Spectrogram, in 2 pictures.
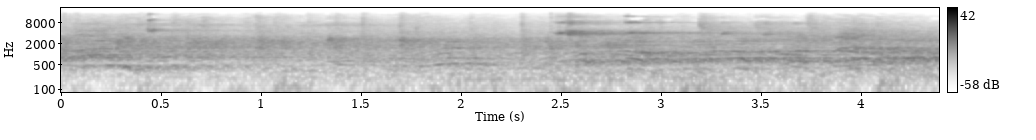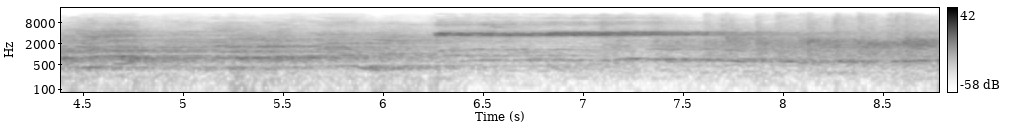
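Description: Indoor basketball game in a large, echoing gym: a ball bouncing on the hardwood court under a steady mix of players' and spectators' voices. Brief high squeaks come a little after two seconds in, and a steady high tone lasting about a second comes near the end.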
